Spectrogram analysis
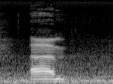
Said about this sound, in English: I'm still stuck in terrible traffic, by the way. If once I get past this traffic, it's going to get a lot louder, the background noise, so I should probably hurry up.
